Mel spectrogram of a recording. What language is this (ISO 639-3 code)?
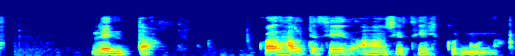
isl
